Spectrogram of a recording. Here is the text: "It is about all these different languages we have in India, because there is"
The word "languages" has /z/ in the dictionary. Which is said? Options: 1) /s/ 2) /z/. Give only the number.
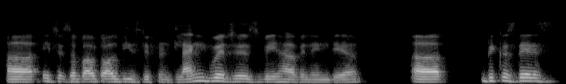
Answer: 2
